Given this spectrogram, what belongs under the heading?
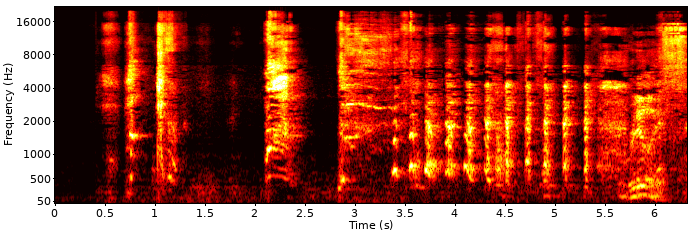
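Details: Baby sneezes: short, sharp infant sneeze bursts, one with a squeaky voiced tail, followed by rhythmic giggling or babbling; ordinary baby sneezes.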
